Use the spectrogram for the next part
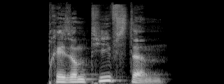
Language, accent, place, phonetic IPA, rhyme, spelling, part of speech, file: German, Germany, Berlin, [pʁɛzʊmˈtiːfstəm], -iːfstəm, präsumtivstem, adjective, De-präsumtivstem.ogg
- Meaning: strong dative masculine/neuter singular superlative degree of präsumtiv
